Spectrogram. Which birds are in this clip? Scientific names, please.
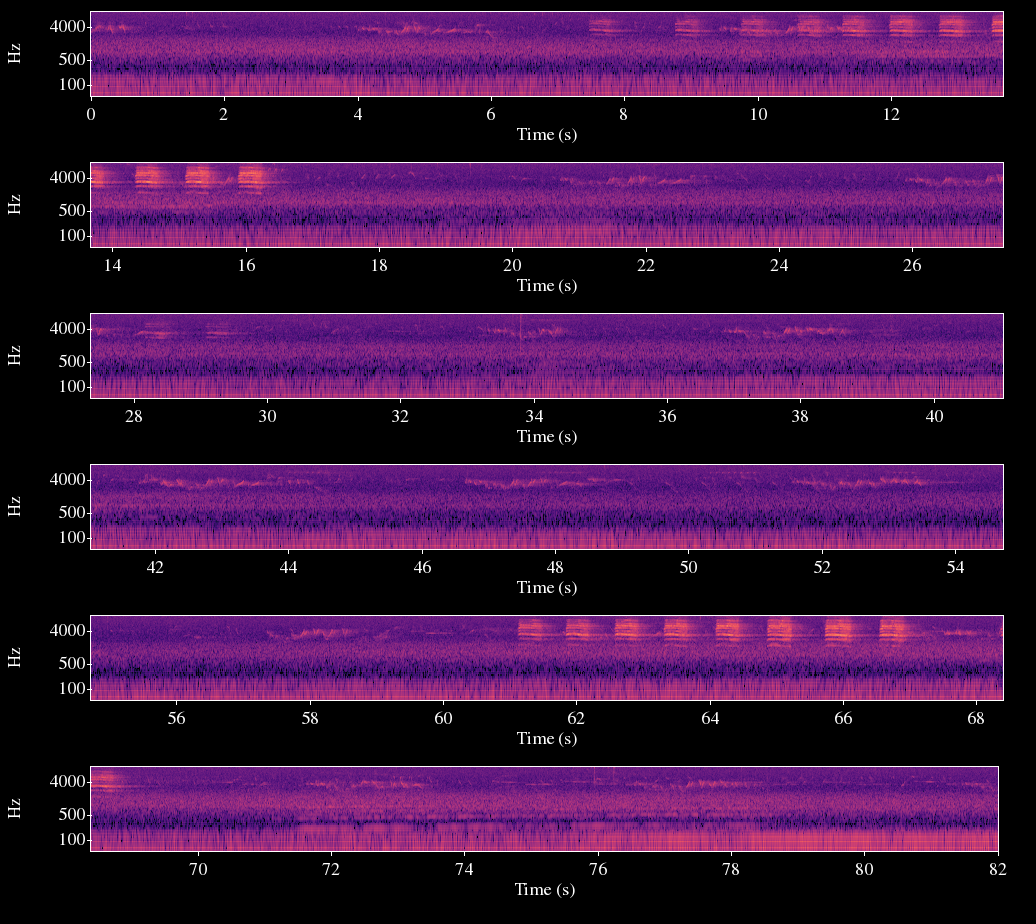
Haemorhous purpureus, Cyanocitta cristata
